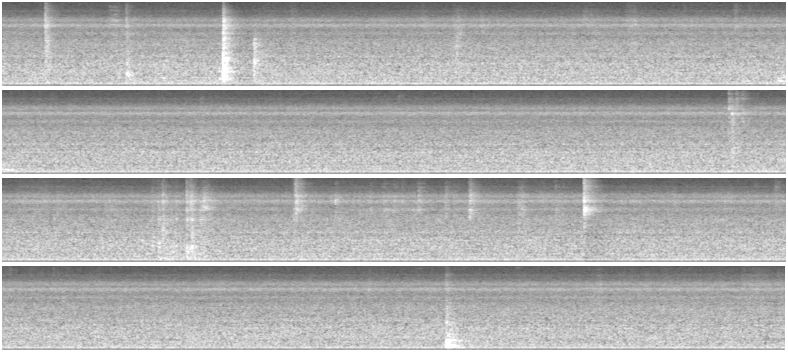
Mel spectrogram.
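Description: Scattered sharp clinks and knocks of tools and parts being handled in an engine bay, a few seconds apart and loudest about two seconds in, over a steady low hum.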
